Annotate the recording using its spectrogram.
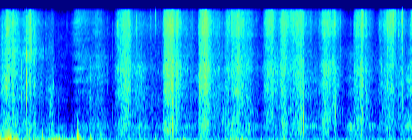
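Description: Footsteps pushing through dense undergrowth, with plants brushing and rustling in an irregular rhythm, and a few low thumps of the handheld phone being moved in the first two seconds.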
